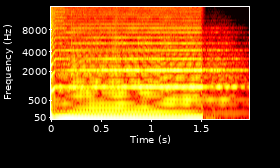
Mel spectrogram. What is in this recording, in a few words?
Chipped, Synth Lead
